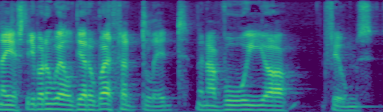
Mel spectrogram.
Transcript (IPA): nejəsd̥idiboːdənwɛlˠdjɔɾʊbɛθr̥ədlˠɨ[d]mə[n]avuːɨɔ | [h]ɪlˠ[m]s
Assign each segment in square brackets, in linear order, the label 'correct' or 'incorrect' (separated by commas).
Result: correct, correct, incorrect, correct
